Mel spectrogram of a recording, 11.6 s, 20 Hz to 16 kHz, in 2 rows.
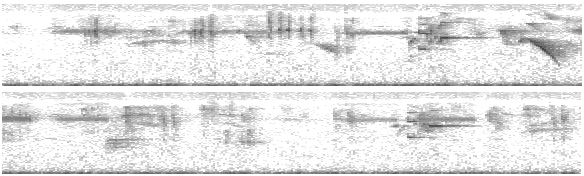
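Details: Azure-winged magpie recorded on a Sony A9 camera: a run of short, thin high notes and buzzy chatter, with one loud slurred call sweeping steeply downward near the middle, over a steady low rumble of background noise.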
